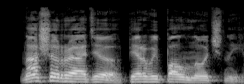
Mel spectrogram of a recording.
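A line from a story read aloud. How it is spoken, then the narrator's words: Plain. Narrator (Russian): ответил человек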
